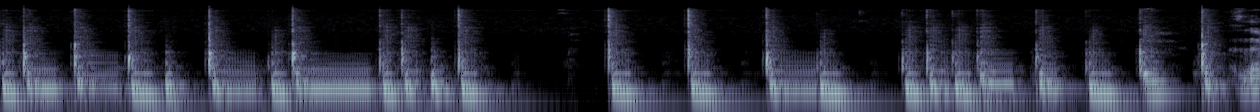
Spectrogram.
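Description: Synth bass notes played on the pads of an Akai MPC One through a plugin synth: a run of short plucky notes in a major scale over a deep low tone. The notes stop briefly about three seconds in, then start again.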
